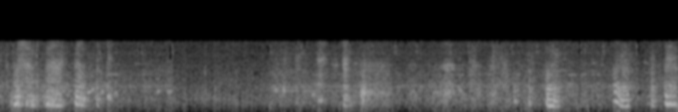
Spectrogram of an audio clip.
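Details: A Schipperke puppy having a frantic, random activity period on a bed comforter gives bursts of excited yips and grumbling barks amid scrabbling in a small room.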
